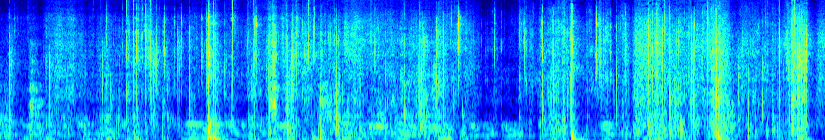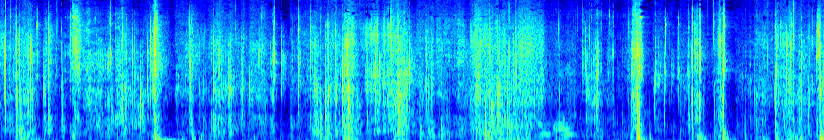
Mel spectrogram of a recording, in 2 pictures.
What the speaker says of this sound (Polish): Jest paczuszka, otwieramy.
